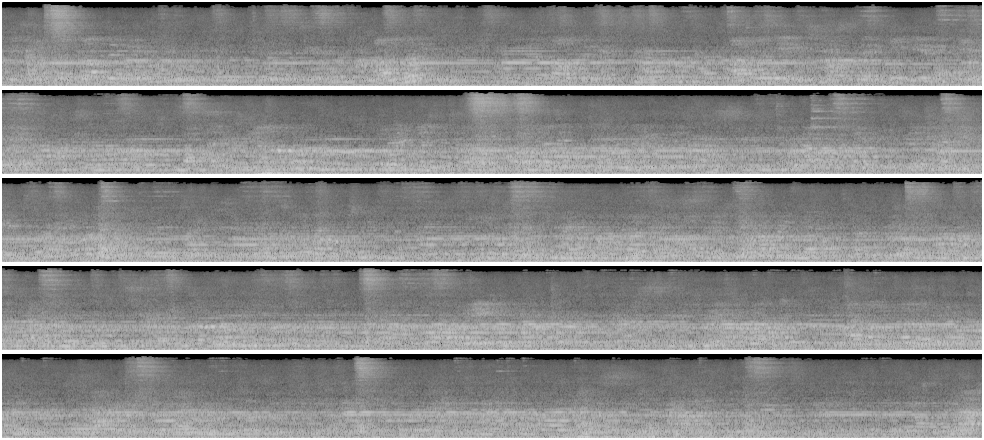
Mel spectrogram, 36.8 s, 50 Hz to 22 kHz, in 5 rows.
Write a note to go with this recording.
öz urfa ocakbasi, altenessener str. 381, 45326 essen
